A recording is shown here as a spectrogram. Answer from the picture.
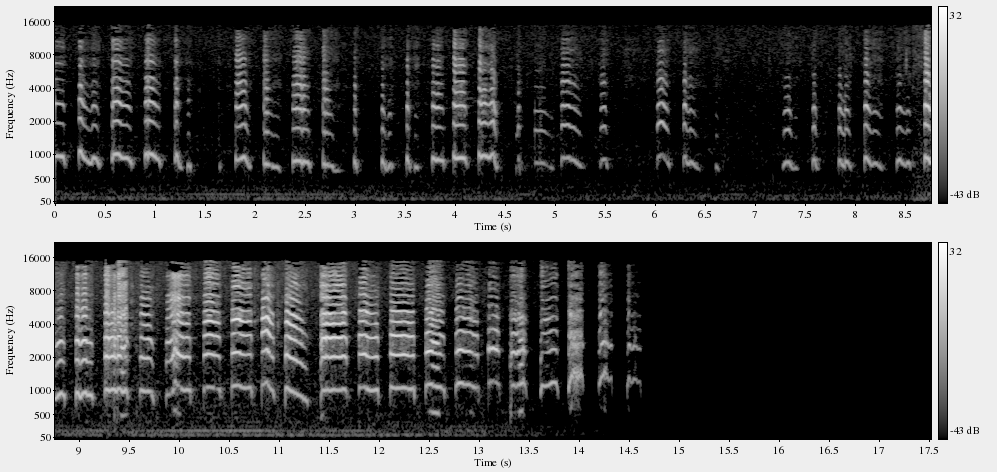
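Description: A small animal squeaking in a rapid series of short, high calls, several a second, played as the rabbit's sound. The calls get louder past the middle and cut off suddenly about three-quarters of the way in, over a steady low hum.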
